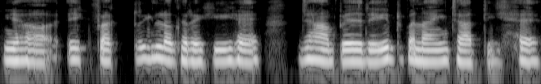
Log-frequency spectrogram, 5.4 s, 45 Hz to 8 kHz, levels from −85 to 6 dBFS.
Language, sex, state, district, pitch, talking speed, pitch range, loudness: Hindi, female, Madhya Pradesh, Dhar, 190 Hz, 135 wpm, 185-205 Hz, -15 LUFS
